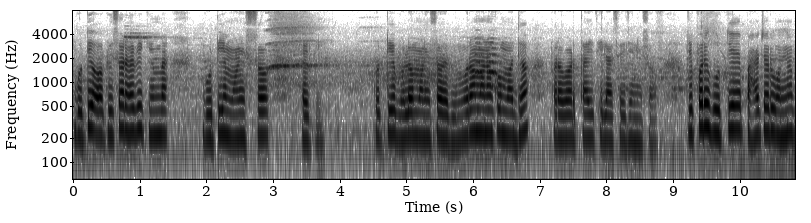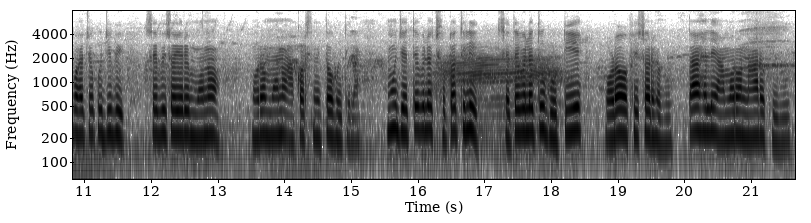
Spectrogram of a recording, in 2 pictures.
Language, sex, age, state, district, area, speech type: Odia, female, 18-30, Odisha, Balangir, urban, spontaneous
